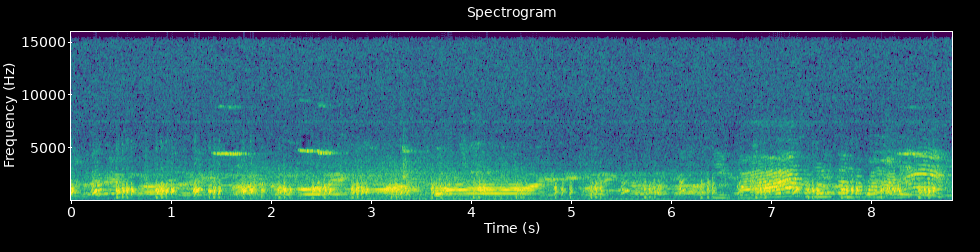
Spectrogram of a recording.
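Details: White-breasted waterhen making an unusual-sounding call: harsh, nasal croaking notes in rapid, jerky series, rich in overtones, with brief pauses between bursts and a steady low hum underneath throughout.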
